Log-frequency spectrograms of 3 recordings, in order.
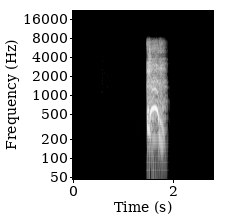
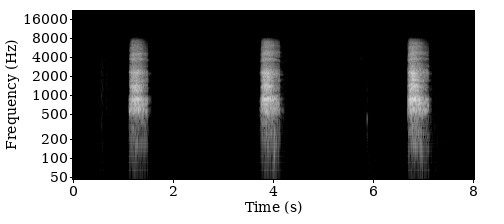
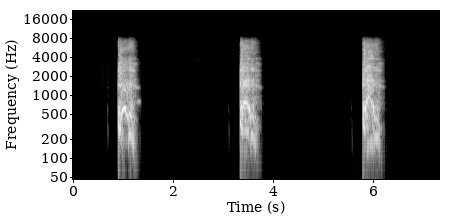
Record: {"cough_length": "2.8 s", "cough_amplitude": 29041, "cough_signal_mean_std_ratio": 0.28, "exhalation_length": "8.0 s", "exhalation_amplitude": 16266, "exhalation_signal_mean_std_ratio": 0.26, "three_cough_length": "7.3 s", "three_cough_amplitude": 30584, "three_cough_signal_mean_std_ratio": 0.3, "survey_phase": "beta (2021-08-13 to 2022-03-07)", "age": "65+", "gender": "Male", "wearing_mask": "No", "symptom_none": true, "smoker_status": "Ex-smoker", "respiratory_condition_asthma": false, "respiratory_condition_other": false, "recruitment_source": "REACT", "submission_delay": "3 days", "covid_test_result": "Negative", "covid_test_method": "RT-qPCR", "influenza_a_test_result": "Negative", "influenza_b_test_result": "Negative"}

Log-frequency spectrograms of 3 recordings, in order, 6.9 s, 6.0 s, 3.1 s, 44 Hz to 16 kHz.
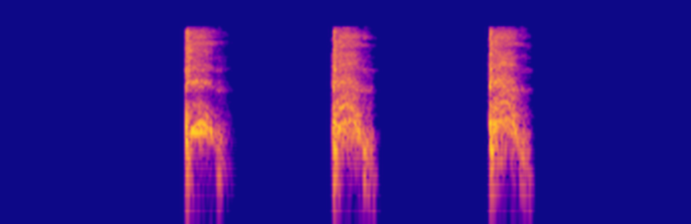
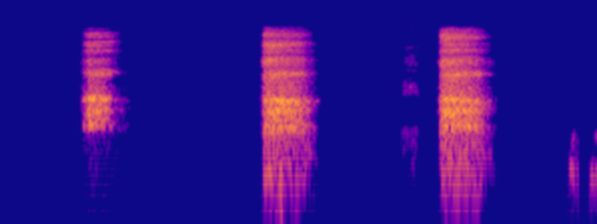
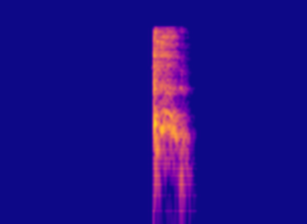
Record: {"three_cough_length": "6.9 s", "three_cough_amplitude": 30302, "three_cough_signal_mean_std_ratio": 0.29, "exhalation_length": "6.0 s", "exhalation_amplitude": 10231, "exhalation_signal_mean_std_ratio": 0.35, "cough_length": "3.1 s", "cough_amplitude": 29281, "cough_signal_mean_std_ratio": 0.19, "survey_phase": "beta (2021-08-13 to 2022-03-07)", "age": "45-64", "gender": "Male", "wearing_mask": "No", "symptom_cough_any": true, "symptom_runny_or_blocked_nose": true, "symptom_sore_throat": true, "symptom_diarrhoea": true, "symptom_fatigue": true, "symptom_headache": true, "symptom_change_to_sense_of_smell_or_taste": true, "symptom_onset": "3 days", "smoker_status": "Never smoked", "respiratory_condition_asthma": false, "respiratory_condition_other": false, "recruitment_source": "Test and Trace", "submission_delay": "2 days", "covid_test_result": "Positive", "covid_test_method": "RT-qPCR", "covid_ct_value": 18.2, "covid_ct_gene": "ORF1ab gene"}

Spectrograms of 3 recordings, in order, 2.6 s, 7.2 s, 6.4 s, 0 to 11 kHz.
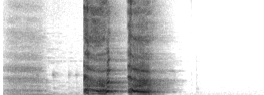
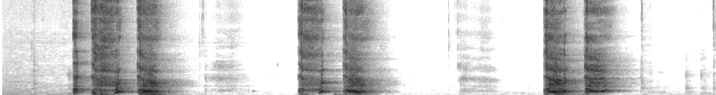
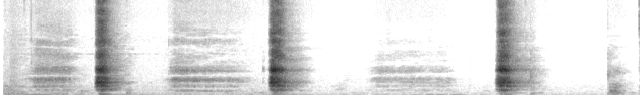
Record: {"cough_length": "2.6 s", "cough_amplitude": 32768, "cough_signal_mean_std_ratio": 0.4, "three_cough_length": "7.2 s", "three_cough_amplitude": 32768, "three_cough_signal_mean_std_ratio": 0.4, "exhalation_length": "6.4 s", "exhalation_amplitude": 32768, "exhalation_signal_mean_std_ratio": 0.22, "survey_phase": "beta (2021-08-13 to 2022-03-07)", "age": "18-44", "gender": "Female", "wearing_mask": "No", "symptom_cough_any": true, "symptom_runny_or_blocked_nose": true, "symptom_fatigue": true, "symptom_headache": true, "smoker_status": "Never smoked", "respiratory_condition_asthma": false, "respiratory_condition_other": false, "recruitment_source": "Test and Trace", "submission_delay": "2 days", "covid_test_result": "Positive", "covid_test_method": "RT-qPCR"}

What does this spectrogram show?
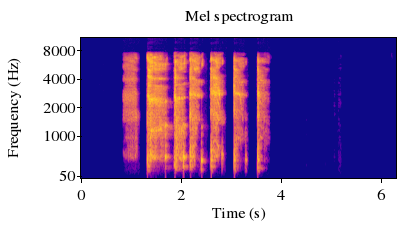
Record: {"cough_length": "6.3 s", "cough_amplitude": 32049, "cough_signal_mean_std_ratio": 0.36, "survey_phase": "beta (2021-08-13 to 2022-03-07)", "age": "45-64", "gender": "Female", "wearing_mask": "No", "symptom_cough_any": true, "symptom_runny_or_blocked_nose": true, "symptom_shortness_of_breath": true, "symptom_fatigue": true, "symptom_headache": true, "symptom_onset": "4 days", "smoker_status": "Current smoker (1 to 10 cigarettes per day)", "respiratory_condition_asthma": false, "respiratory_condition_other": false, "recruitment_source": "Test and Trace", "submission_delay": "1 day", "covid_test_result": "Positive", "covid_test_method": "RT-qPCR", "covid_ct_value": 24.9, "covid_ct_gene": "N gene"}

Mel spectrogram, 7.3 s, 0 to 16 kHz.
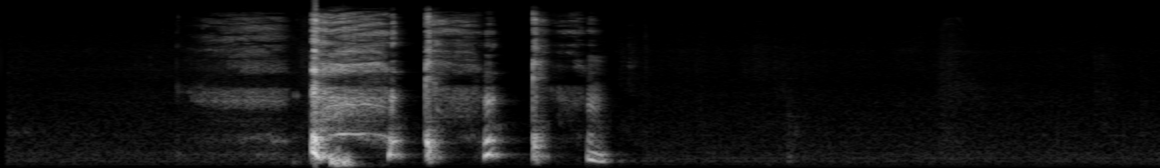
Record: {"cough_length": "7.3 s", "cough_amplitude": 32768, "cough_signal_mean_std_ratio": 0.23, "survey_phase": "beta (2021-08-13 to 2022-03-07)", "age": "65+", "gender": "Female", "wearing_mask": "No", "symptom_none": true, "smoker_status": "Ex-smoker", "respiratory_condition_asthma": false, "respiratory_condition_other": false, "recruitment_source": "REACT", "submission_delay": "1 day", "covid_test_result": "Negative", "covid_test_method": "RT-qPCR"}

